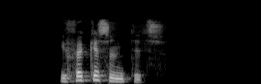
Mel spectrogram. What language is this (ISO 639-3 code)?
kab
